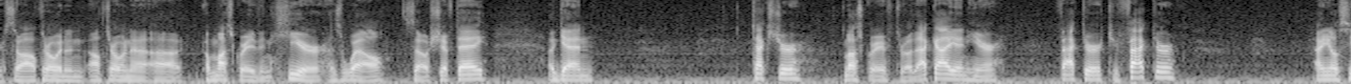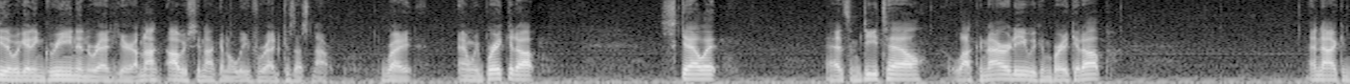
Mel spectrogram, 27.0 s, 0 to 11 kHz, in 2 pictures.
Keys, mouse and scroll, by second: 3.0 shift+a, 10.6-26.6 drag, 26.9 click.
